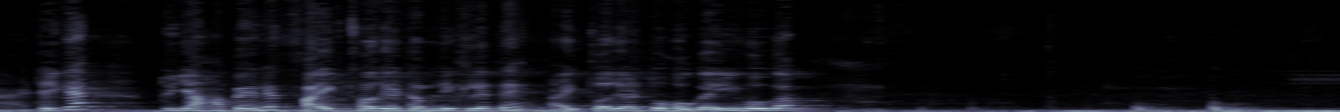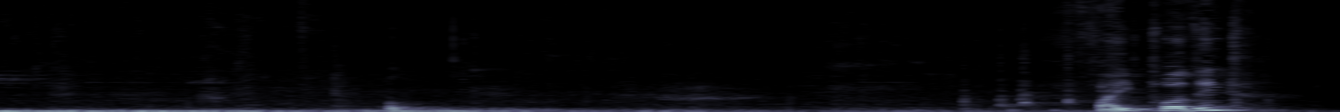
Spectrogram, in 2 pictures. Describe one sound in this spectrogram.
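A man speaks calmly and explains, close by.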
